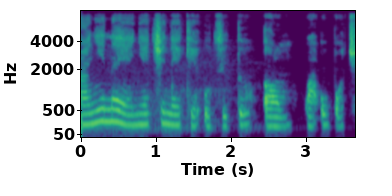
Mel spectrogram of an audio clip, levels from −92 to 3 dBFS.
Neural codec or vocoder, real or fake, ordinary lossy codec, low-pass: none; real; none; 7.2 kHz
